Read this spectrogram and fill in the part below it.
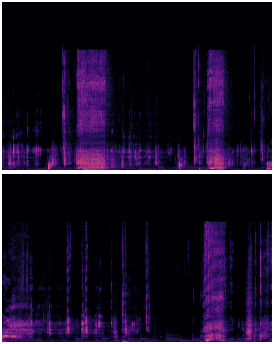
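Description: A young woman chews wetly close by.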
